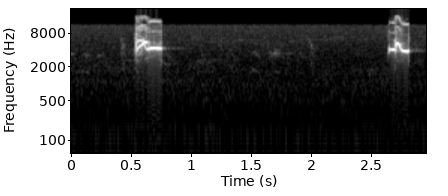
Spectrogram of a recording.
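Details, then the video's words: Eurasian siskin giving two sharp, high whistled notes about two seconds apart, each a quick downward twist ending in a brief steady tone, in quiet surroundings. "Как поет чиж"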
